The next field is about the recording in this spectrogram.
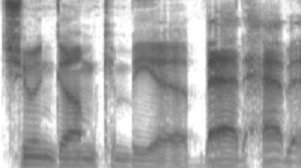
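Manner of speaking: normal talking voice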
